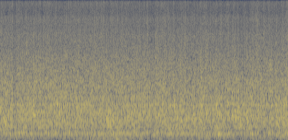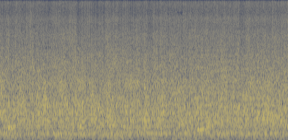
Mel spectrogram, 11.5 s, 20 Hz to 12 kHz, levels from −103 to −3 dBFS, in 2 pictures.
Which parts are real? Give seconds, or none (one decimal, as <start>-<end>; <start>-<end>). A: 0.0-7.3; 8.5-11.5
